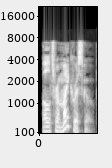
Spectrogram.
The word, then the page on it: ultramicroscope: British English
